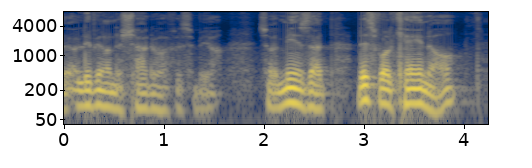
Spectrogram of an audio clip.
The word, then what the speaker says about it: Vesubio: Se llamaba: "Vivir a la sombra del Vesebio". Vesebio es el volcán. ¿Vesubio? ¿Cómo se dice? Vesubio.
